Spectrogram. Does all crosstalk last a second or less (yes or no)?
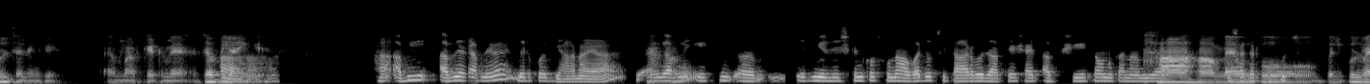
yes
